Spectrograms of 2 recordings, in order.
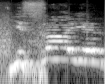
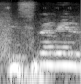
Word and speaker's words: இஸ்ராயேல்: இஸ்ரவேல் மக்கள் சொல்ல மாட்டேன், அது தவறான மொழிபெயர்ப்பு. வேலுக்கும் நமக்கு சம்பந்தமே கிடையாது. இஸ்ராயேல், ஏல்னா தேவன் என்று அர்த்தம். இஸ்ராயேல், இஸ்ராயேல் சொன்னா தேவனுடைய மக்கள் என்று அர்த்தம்.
